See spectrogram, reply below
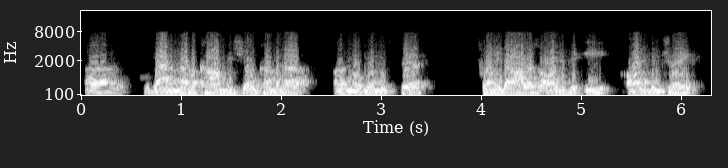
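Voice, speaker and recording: A man's voice: medium pitch, fairly even intonation, fairly quick, a little mellow. A man who is a comedian and coach, chatting in a laid-back, joking way over a muffled, underwater-sounding phone mic. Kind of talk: casual podcast chat over a call. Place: newly moved-into room at home.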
